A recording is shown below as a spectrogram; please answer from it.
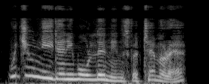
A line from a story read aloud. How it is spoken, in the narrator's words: he asked eagerly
